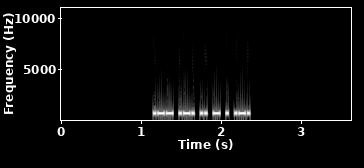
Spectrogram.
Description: Morse code, heard as a keyed tone, about 45 wpm, 700 Hz. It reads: WRITER
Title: Six Letter Words - 45wpm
